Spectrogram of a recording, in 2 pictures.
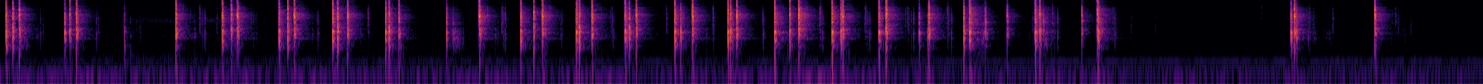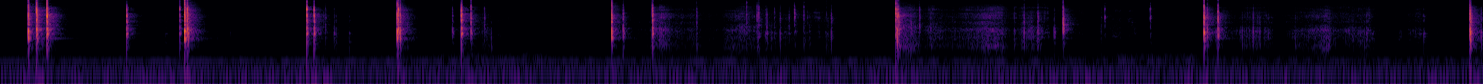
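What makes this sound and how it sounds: Fingertips and nails click the buttons and tap the case of a small, hollow, grey plastic NES controller held upright. A quick run of sharp, bright, dry clicks for the first five seconds gives way to slower, scattered taps over a faint steady low hum.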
